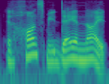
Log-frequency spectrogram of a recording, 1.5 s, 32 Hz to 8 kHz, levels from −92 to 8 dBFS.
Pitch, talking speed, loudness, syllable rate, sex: 155 Hz, 245 wpm, -17 LUFS, 4.4 syllables/s, male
